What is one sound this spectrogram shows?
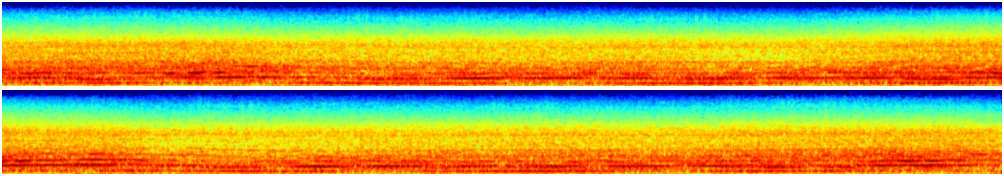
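A race truck engine roars steadily at high speed.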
